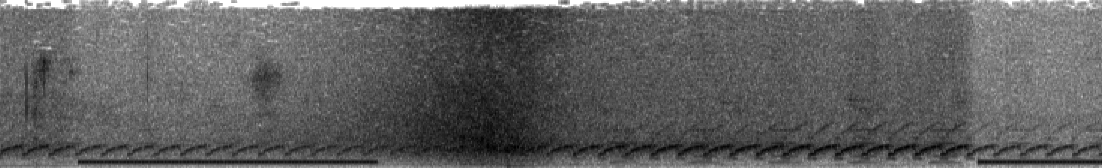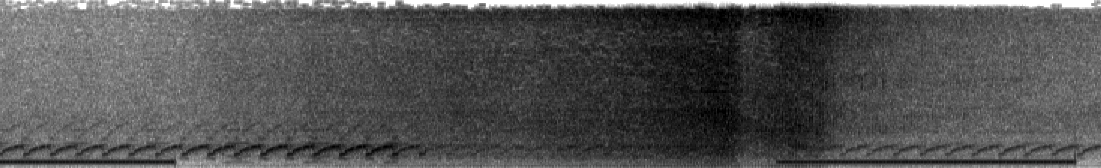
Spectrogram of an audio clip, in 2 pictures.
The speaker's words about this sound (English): No one gives a shit about a car alarm anymore.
